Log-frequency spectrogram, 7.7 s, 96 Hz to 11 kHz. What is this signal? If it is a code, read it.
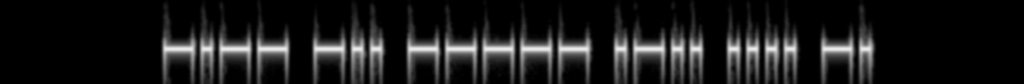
Morse code, heard as a keyed tone, about 17 wpm, 700 Hz. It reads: YD0LHN
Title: DXCC-100 Call Signs - 6 Characters - Repeated 2x - 17wpm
